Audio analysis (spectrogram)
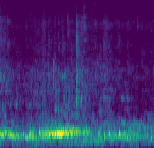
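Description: Racer pigeons cooing close by, a low steady throaty coo that swells and fades over a couple of seconds.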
